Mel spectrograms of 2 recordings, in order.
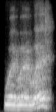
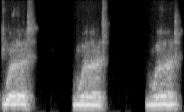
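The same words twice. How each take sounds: First: The pitch sounds like a question. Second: The pitch sounds like a statement. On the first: It is heard as a question or questionable. "that is interpreted by the person's unconscious mind as a question" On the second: It is heard as a statement. "that's interpreted by the unconscious mind as a statement"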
